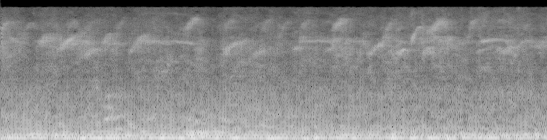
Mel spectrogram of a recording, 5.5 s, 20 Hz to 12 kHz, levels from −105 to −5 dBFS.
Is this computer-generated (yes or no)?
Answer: yes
